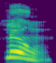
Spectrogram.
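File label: "ling", Mandarin Chinese, fourth tone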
